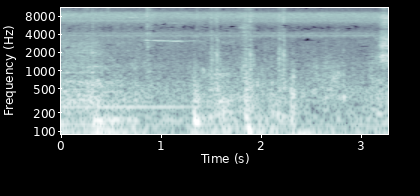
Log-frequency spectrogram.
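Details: A vehicle engine rumbles steadily with a few mechanical clicks and knocks, and no animal voice is heard.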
